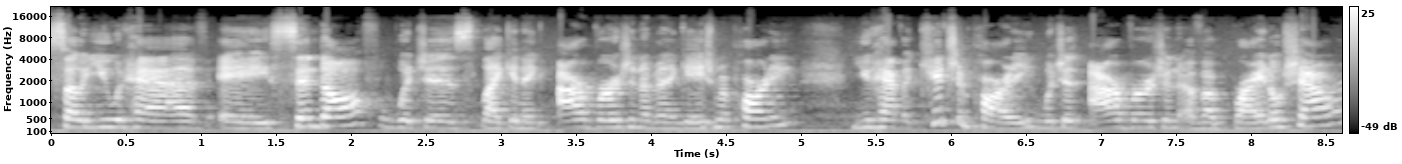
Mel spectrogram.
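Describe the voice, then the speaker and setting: The speech moves at a moderate pace with hardly any pauses and ordinary pitch variation. Noticeable background noise and audible room echo are present. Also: woman, fairly high pitch for a woman. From Northern Virginia, US. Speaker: travel vlogger. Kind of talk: vlog monologue.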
